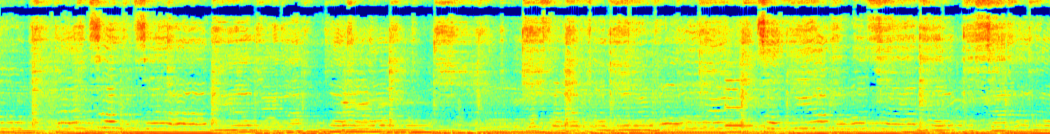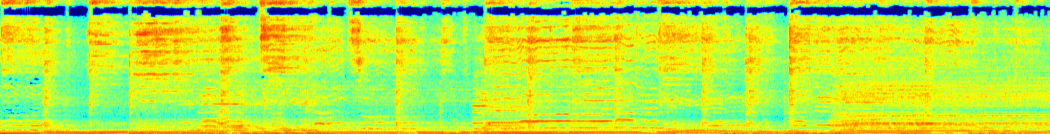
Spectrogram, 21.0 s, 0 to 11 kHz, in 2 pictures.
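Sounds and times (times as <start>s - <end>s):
instrumental backing: 0.0s - 21.0s
choir singing a carol: 18.8s - 21.0s.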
